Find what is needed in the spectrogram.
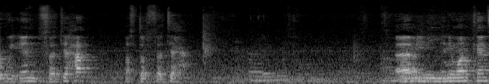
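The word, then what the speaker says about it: آمين: They say Ameen, and this is wrong. This is not right. It should be 2 beats, and then in the other one is Mad Arab al-Sukun. You can make it 2, 4, or 6. It's okay. So you should say Ameen. This is the right way of pronouncing.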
